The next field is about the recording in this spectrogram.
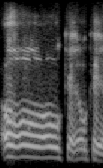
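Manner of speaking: acted, high, over-eager, overexcited yammering. Retelling a taxi driver's reply to a ride request, imitating an overexcited man. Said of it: "Like he like was overly excited".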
